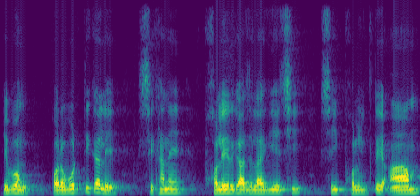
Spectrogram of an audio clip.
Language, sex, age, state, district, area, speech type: Bengali, male, 60+, West Bengal, South 24 Parganas, rural, spontaneous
